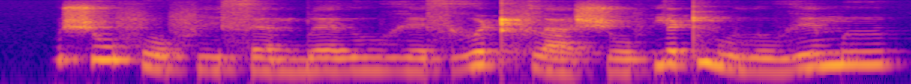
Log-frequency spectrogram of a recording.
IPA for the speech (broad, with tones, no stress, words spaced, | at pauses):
ʃo˥fo˩fi˩ sɛ˩mbɛ˩ ðu˩ɣe˩sɣɤ˥ʈ fla˩ʃo˩ fjɛ˥ʈmu˩lu˩ ɣe˥mɯ˥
